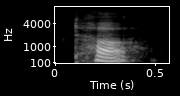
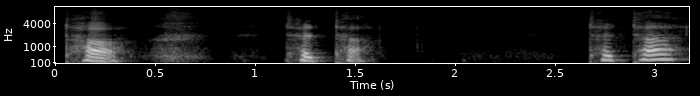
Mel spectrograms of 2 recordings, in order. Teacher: you're expelling a lot more air a lot more breath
